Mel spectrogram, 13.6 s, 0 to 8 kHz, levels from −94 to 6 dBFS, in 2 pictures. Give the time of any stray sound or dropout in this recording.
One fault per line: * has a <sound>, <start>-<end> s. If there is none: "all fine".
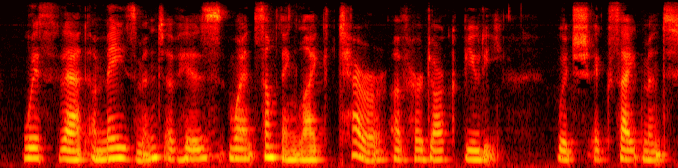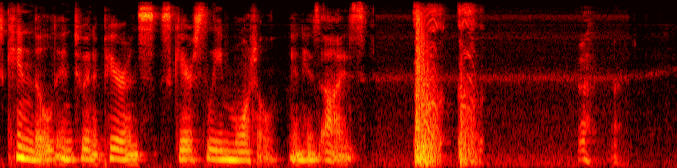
* has a cough, 10.9-11.6 s
* has a laugh, 12.5-13.0 s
